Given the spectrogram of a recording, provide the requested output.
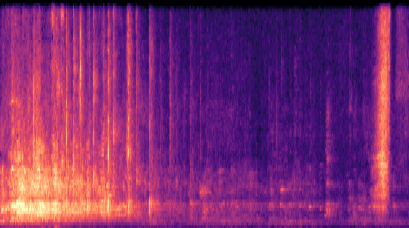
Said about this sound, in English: Now, the people who clapped are the ones that see themselves in that situation.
